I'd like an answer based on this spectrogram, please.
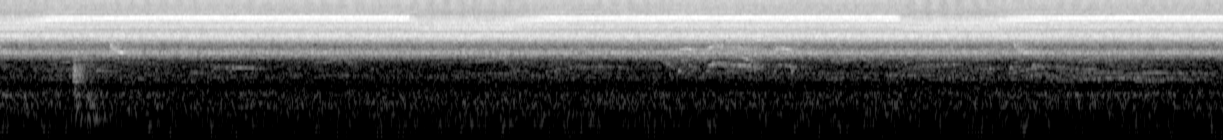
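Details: Cicadas singing on a summer day: a dense, unbroken high buzz that steps up and down in pitch a few times, with faint distant bird calls mixed in.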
